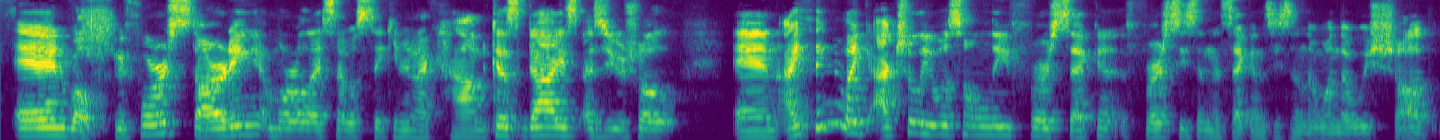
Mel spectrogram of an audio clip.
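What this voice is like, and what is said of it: Slightly raspy voice. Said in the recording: “I can feel my voice a bit raspy”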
